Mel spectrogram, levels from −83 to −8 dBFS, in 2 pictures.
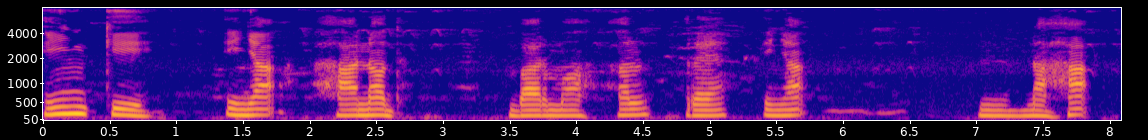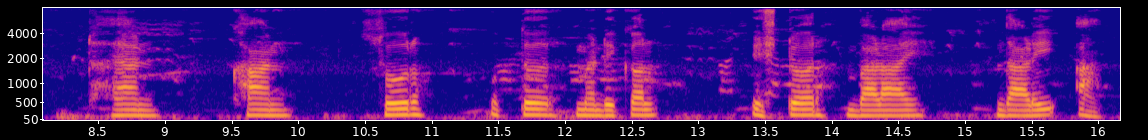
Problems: background sounds at intervals, background conversations at intervals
